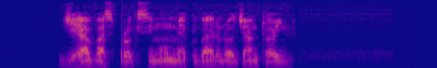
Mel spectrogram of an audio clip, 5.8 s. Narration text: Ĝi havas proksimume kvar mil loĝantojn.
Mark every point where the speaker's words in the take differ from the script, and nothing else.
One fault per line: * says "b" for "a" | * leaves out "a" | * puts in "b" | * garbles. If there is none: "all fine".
* leaves out "mil"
